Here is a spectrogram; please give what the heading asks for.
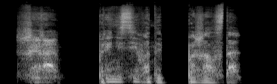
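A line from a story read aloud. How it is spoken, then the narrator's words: Whisper. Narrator (Russian): прошептал я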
